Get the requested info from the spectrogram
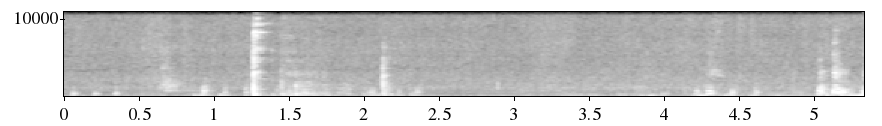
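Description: Green vegetables frying quietly in an iron karahi over a wood fire, a low steady hiss, with two sharp clicks about one and two seconds in and a faint voice near the end.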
